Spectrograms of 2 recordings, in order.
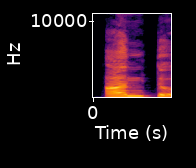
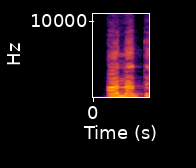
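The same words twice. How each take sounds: First: अंत as one beat, ant; half-letter pronunciation. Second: अनंत as a-nat, two syllables; full-letter misreading. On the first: Teacher answers how to read it, अंत with half न. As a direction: join न straight to त in अंत. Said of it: "कैसे पढ़ेंगे". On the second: Teacher rejects this reading, अनंत with full न. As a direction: open a vowel after न in अनंत. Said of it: "नहीं". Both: Shown as a demonstration.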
